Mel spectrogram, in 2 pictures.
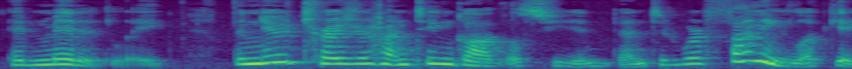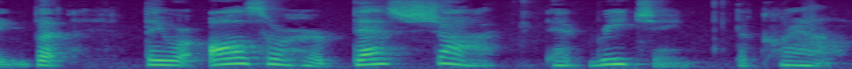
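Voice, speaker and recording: A woman telling a picture-book story to children in a dramatic, expressive read-aloud style. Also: mid-range voice, moderate pace. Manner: dramatic, animated delivery with hushed passages and exclamations.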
